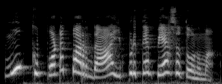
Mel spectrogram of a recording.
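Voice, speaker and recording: A woman voices a bold young wife in a cartoon, self-assured and sharp-tongued. Her very high voice teases her husband fast and jokes about smacking him. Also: sing-song, exaggerated voice. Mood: teasing. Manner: teasing, self-assured, threatening in jest. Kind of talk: cartoon voice acting.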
